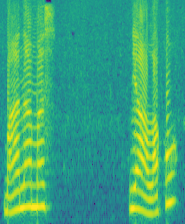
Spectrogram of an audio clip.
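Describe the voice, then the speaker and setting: A woman's voice: high voice, slow pace, dry recording. A woman playing a courteous, formal hotel employee in a cartoon horror comedy, on a dull, muffled recording. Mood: polite. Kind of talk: animated horror-comedy voice acting.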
